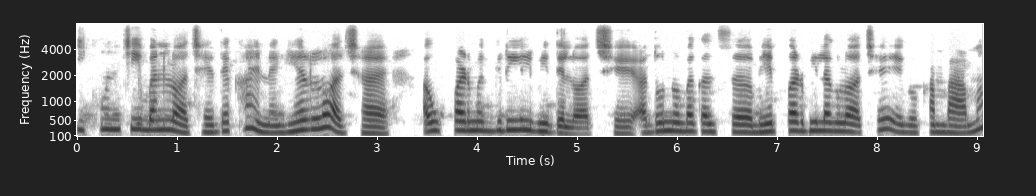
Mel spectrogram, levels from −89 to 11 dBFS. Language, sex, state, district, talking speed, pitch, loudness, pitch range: Angika, female, Bihar, Bhagalpur, 185 wpm, 215 Hz, -18 LUFS, 185-240 Hz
